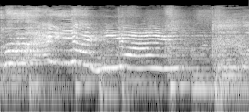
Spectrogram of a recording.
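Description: Karaoke singing over a backing track: a high voice holds a long note that slides down about halfway through and then holds again, over a steady drum beat.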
